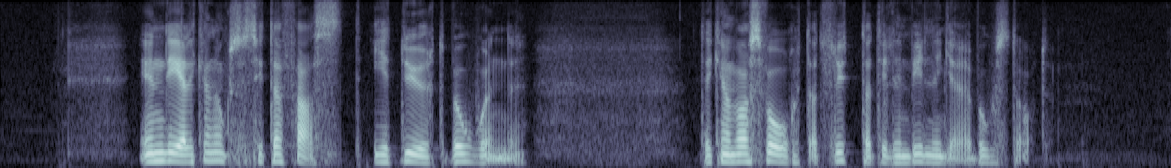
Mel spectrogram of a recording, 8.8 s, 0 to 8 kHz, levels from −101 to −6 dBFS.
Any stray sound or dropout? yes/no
no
